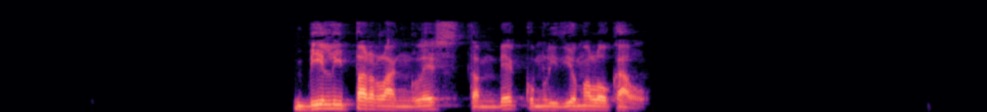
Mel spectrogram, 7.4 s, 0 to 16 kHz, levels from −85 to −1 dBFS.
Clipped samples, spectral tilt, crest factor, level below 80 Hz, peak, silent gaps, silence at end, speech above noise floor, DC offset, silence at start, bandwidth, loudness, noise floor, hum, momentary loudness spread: under 0.1%; -6 dB/octave; 22 dB; -60 dBFS; -2 dBFS; none; 2.55 s; over 69 dB; under 0.1%; 2.2 s; 8 kHz; -22 LUFS; under -90 dBFS; none; 8 LU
